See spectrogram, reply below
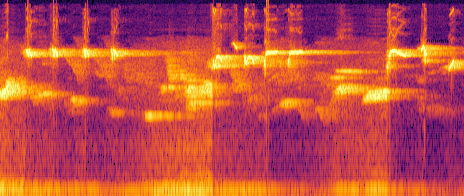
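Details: Juvenile orange-headed thrush learning to sing, giving soft scratchy warbles and thin high whistles, broken by short sharp ticks, with a low hum in the background.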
